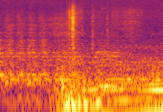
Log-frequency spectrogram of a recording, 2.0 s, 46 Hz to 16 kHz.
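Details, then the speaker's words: 2008 Hyundai Accent 1.6-litre automatic, sat about a year and overdue for a service: a short starter whirr, then it fires first time and settles into a steady, even idle, a normal engine start. "much starts first time I owned I reliability on show here"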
